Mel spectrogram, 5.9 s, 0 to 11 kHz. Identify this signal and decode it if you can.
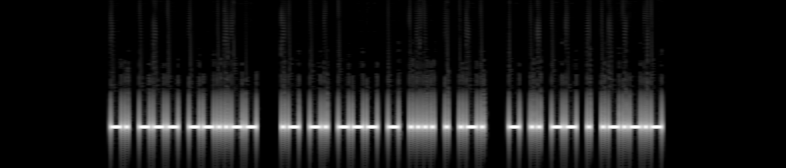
Morse code, heard as a keyed tone, about 44 wpm, 700 Hz. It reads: NO, ANOTHER TIME.
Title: Sentences from Top 600 Words 45wpm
